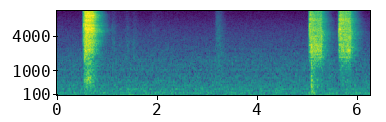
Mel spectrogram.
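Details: Ford C4 transmission rebuild, bench air check of the forward/direct clutch piston: sharp bursts of compressed air cut off cleanly with no lingering hiss, piston applies and releases properly.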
